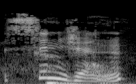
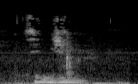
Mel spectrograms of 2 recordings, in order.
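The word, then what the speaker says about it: St John: Also, they made a point throughout Allardyce? the podcast to pronounce it in what would be the more accurate way, Sinjin. Oh yeah, that's true. Sinjin.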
